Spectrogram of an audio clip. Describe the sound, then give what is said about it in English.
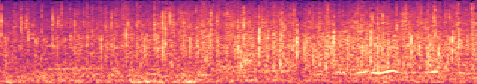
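A large crowd cheers, waves flags and applauds continuously after a Mass led by the Pope, a dense, steady wash of clapping and raised voices that stays loud and even throughout, with no single speaker standing out. “When all was over, a spontaneous explosion of affection and approval, with cheering and flag waving, rippled through the crowd.”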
